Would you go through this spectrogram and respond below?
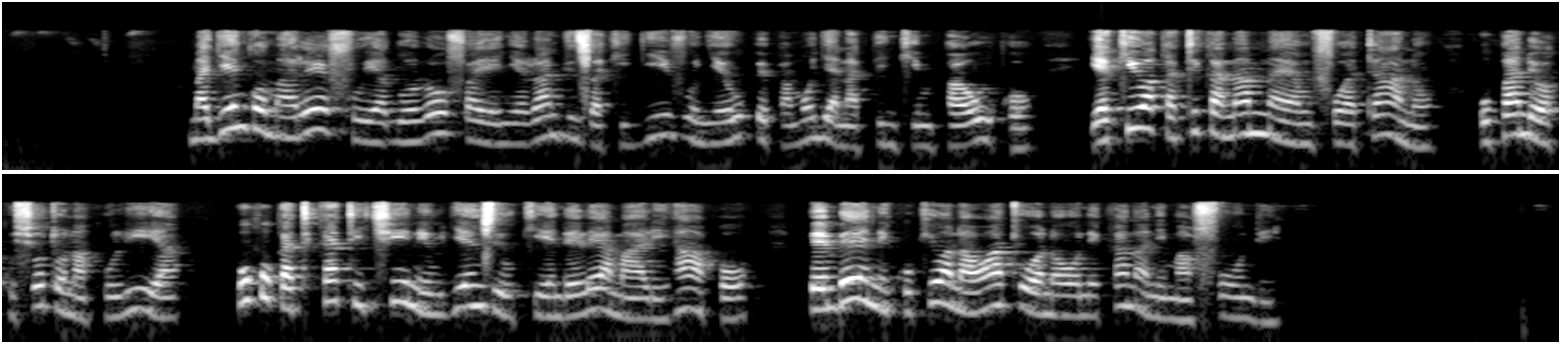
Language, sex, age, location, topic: Swahili, female, 25-35, Dar es Salaam, finance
